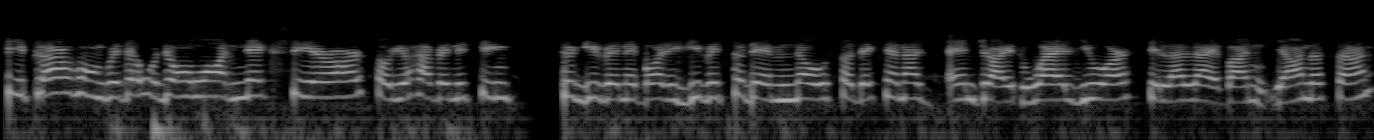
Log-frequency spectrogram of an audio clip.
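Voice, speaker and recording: Radio caller, female, late seventies, Jamaican. Forceful and repetitive, fairly high-pitched, over a narrow phone line. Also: little pitch movement, moderate pace, no echo. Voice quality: strong voice. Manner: emphatic, repeats phrases for force. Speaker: radio call-in listener. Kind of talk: impassioned live phone-in talk. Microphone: telephone. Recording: thin, narrow telephone line.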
